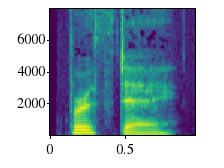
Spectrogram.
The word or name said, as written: birthday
